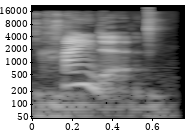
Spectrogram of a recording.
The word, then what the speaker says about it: kind of: So half in our sentence here means kind of, which, as you already know, is pronounced kinda.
